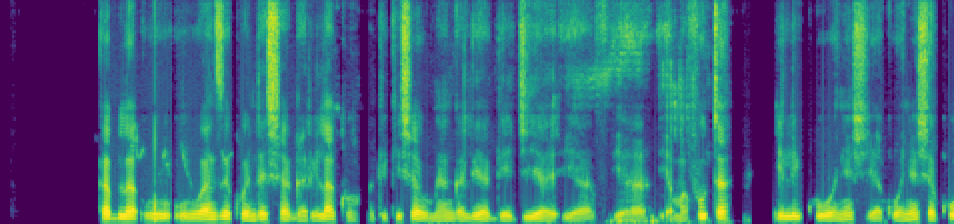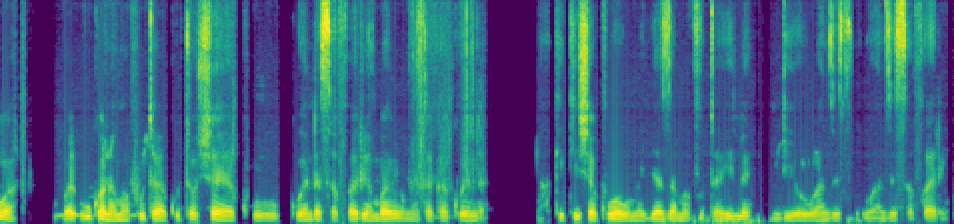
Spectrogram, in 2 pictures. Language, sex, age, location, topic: Swahili, male, 36-49, Kisumu, finance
